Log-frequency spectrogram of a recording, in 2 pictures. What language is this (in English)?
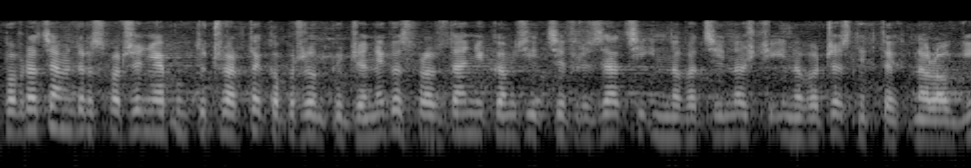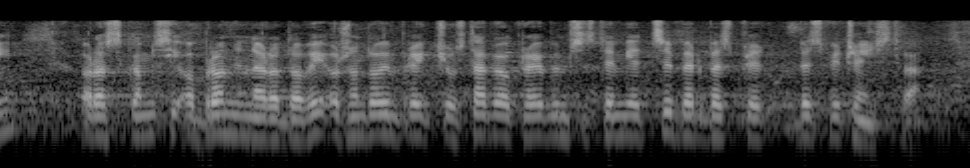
Polish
